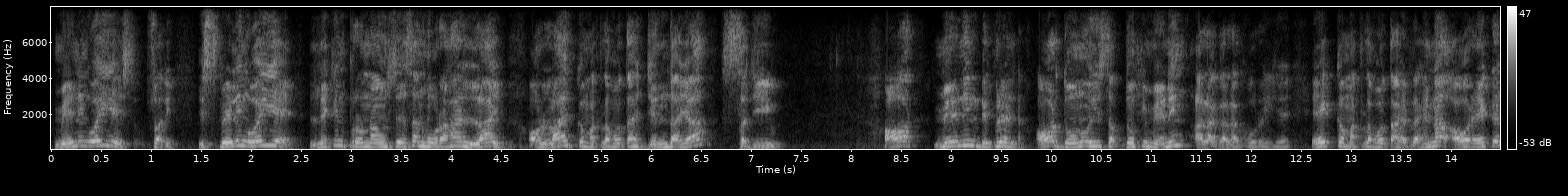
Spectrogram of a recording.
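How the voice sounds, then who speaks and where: A man teaching an English grammar lesson, explaining each point slowly, spelling words out letter by letter and repeating himself. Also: high voice, lively intonation.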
